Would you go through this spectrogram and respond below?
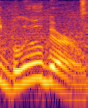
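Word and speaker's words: Blueger: Nice pass by Letang here off the net to Teddy Bluger. Rhymes with Freddy Krueger.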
